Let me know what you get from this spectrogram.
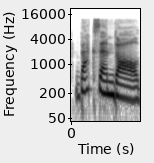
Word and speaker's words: Baxandall: Baxendall, did I say that right? – You got it.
